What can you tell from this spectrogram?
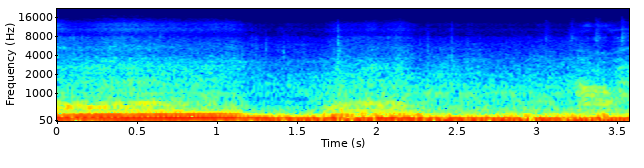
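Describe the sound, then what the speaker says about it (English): Nissan Pulsar SSS car engine revving hard under throttle, a loud sustained low growl that rises in pitch and holds steady, close by, with a voice talking over it. "And now I'm hitting the throttle."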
